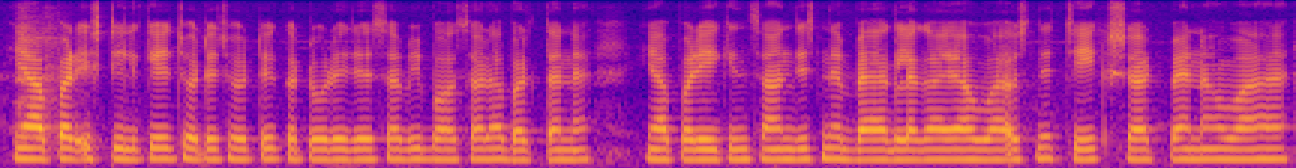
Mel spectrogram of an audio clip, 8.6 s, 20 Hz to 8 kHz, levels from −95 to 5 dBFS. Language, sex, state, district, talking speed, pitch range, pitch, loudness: Hindi, female, Bihar, Araria, 195 wpm, 180-185 Hz, 180 Hz, -18 LUFS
